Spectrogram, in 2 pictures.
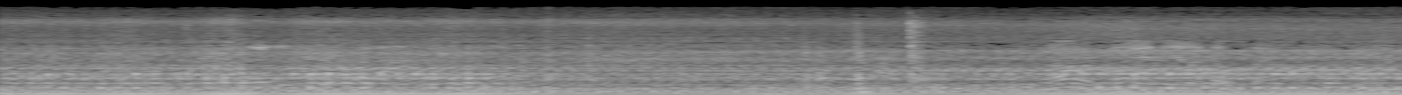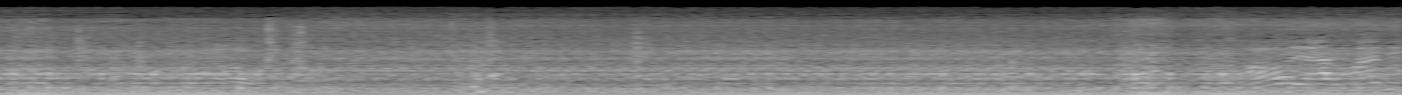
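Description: JCB backhoe loader's diesel engine running steadily as the backhoe arm digs soil, a constant low hum.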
